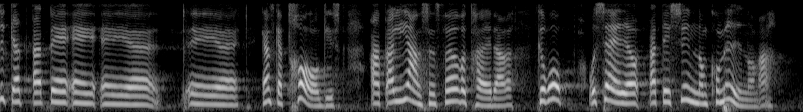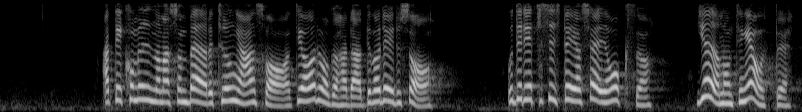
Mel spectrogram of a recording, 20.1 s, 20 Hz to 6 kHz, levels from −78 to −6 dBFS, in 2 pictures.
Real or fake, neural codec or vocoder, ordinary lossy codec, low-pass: fake; codec, 16 kHz, 2 kbps, FunCodec, trained on Chinese and English, 25 frames a second; AAC, 48 kbps; 5.4 kHz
